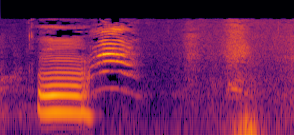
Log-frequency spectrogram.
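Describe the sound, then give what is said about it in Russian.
A cat, just being taken out of a bath, lets out one loud, drawn-out meow that bends upward in pitch near the end, followed by quieter shuffling noises. “Ну и сейчас вроде бы кот успокоился.”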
